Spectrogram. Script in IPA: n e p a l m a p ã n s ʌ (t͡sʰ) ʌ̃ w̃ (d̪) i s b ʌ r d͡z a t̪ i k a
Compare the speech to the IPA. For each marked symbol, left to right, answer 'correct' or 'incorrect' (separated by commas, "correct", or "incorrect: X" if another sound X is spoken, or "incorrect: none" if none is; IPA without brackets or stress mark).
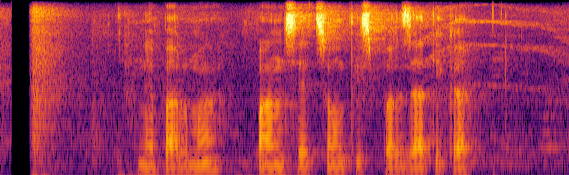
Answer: incorrect: t͡s, incorrect: t̪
